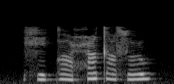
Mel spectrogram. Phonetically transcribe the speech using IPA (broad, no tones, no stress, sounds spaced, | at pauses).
x e ɡ ɒ ħ i tˤ u sˤ u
